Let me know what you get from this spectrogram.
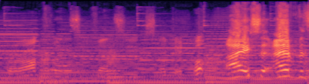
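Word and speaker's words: Barok van Zieks: Oh, I've been reading Baron Van Zeeks. That's Barak Van Zeeks.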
